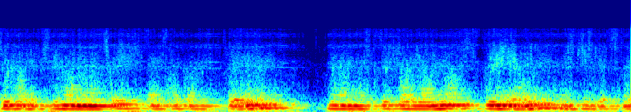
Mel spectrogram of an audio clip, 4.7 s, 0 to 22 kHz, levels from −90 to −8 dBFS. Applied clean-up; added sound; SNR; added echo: neural separator model SepFormer DNS4.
